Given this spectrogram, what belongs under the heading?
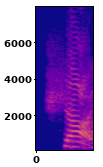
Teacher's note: श यानी हमारी जीभ जो है वो कहां पे स्पर्श कर रही है? हमारे तालव्य में।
